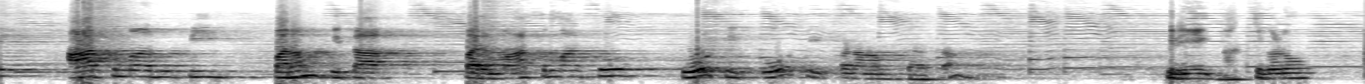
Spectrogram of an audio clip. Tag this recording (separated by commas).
Mantra, Music, Speech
